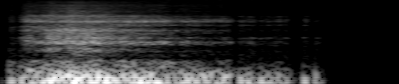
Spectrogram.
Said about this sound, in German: Nimm einen tiefen Atemzug durch die Nase ein und aus.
